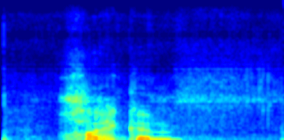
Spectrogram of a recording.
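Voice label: "Gorkum", Dutch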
